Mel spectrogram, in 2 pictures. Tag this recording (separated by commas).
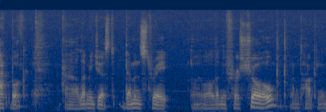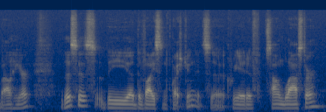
inside a small room, Speech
